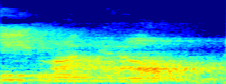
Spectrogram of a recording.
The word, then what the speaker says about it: Yishmael: It's Yishmael, as it's pronounced in the Hebrew.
